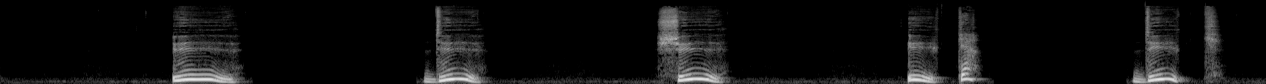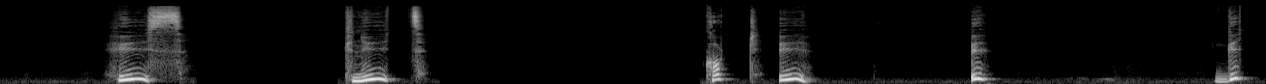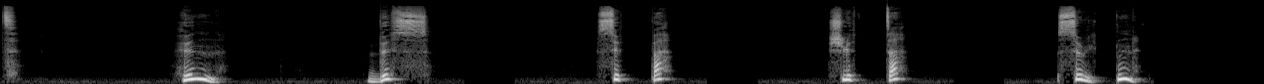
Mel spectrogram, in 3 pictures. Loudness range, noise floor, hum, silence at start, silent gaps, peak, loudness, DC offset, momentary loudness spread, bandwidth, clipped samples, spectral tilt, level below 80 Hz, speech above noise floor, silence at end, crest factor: 7 LU; -59 dBFS; none; 1.75 s; 2.55-4.16 s, 9.95-11.26 s, 14.64-16.03 s, 17.09-19.66 s, 29.99-30.47 s, 32.40-32.90 s, 34.88-35.36 s; -2 dBFS; -15 LUFS; under 0.1%; 16 LU; 16.5 kHz; under 0.1%; -5 dB/octave; -62 dBFS; 46 dB; 1.25 s; 18 dB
